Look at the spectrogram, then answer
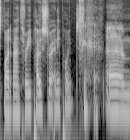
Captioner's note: laughs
